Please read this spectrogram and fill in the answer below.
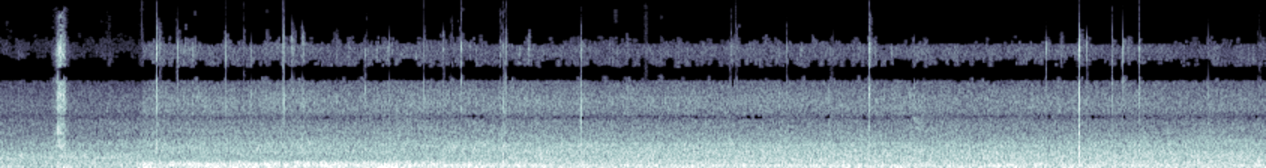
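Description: Wood campfire burning: a steady hiss of flames with scattered sharp pops and crackles every second or so, and one low thump about four seconds in.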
